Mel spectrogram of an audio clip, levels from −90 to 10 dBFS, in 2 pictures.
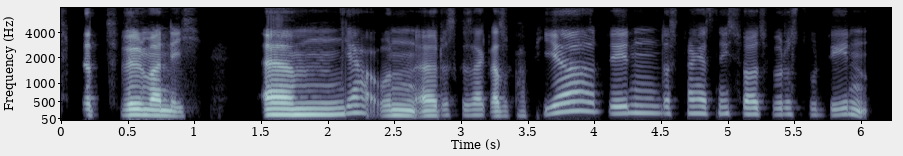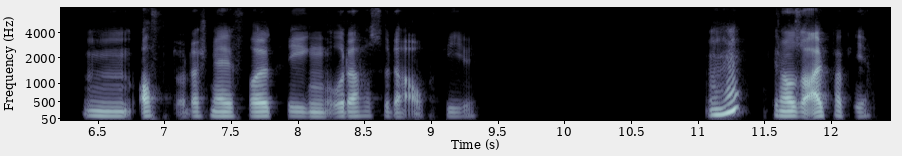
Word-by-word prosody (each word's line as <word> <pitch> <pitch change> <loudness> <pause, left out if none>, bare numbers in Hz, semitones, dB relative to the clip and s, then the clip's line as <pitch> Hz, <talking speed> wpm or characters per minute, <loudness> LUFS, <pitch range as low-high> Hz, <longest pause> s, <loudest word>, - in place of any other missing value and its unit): Das 150 - -2 0.2
will 150 +1 +7
man 140 -2 +7
nicht. 115 -2 -4 0.4
Ähm, 155 +1 +7
ja, 200 0 -3
und 135 0 0
äh, 130 +1 +3
du - - -14
hast 145 - -15
gesagt, 145 -1 -6
also, 120 0 0
Papier, 220 - -2
den 190 +1 -3
das 180 0 -11
klang 185 +1 -5
jetzt 180 0 -5
nicht 180 0 -11
so, - - -2
als 165 0 -3
würdest 165 +1 -13
du 150 - -15
den, 150 +2 -7 0.4
hm, 120 -2 -6
oft 115 +1 -3
oder 115 - -9
schnell 115 -1 -3
voll 115 0 0
kriegen 115 -2 -9
oder 115 +1 -3
hast 120 -1 -20
du - - -15
da - - -8
auch - - -12
viel? 110 0 -18 1.7
Mhm. 175 - +3 0.2
Genau, 120 -2 +2
so 120 - 0
Altpapier. - - 0
145 Hz, 190 wpm, -23 LUFS, 120-165 Hz, 1.7 s, will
